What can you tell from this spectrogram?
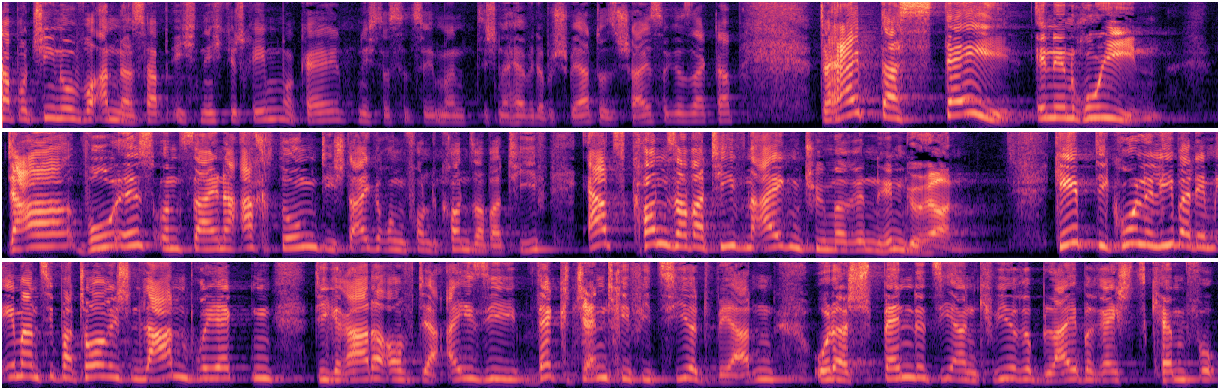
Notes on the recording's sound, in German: Zeal Church Leipzig. Audiomitschnitt der Predigt.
